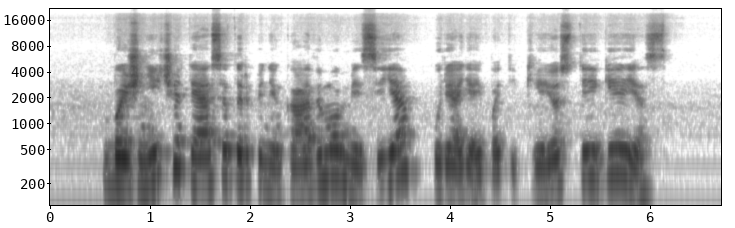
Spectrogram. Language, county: Lithuanian, Šiauliai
